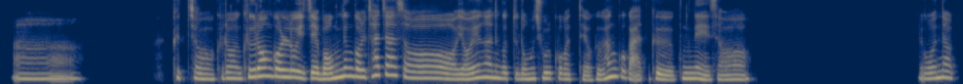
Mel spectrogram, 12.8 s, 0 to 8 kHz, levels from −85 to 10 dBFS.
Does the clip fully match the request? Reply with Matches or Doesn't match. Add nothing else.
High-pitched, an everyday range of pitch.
Matches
